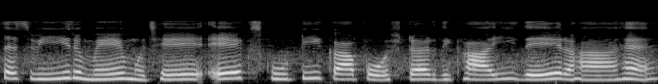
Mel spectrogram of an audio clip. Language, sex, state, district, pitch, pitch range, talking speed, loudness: Hindi, female, Madhya Pradesh, Katni, 240 Hz, 225-265 Hz, 100 wpm, -14 LUFS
